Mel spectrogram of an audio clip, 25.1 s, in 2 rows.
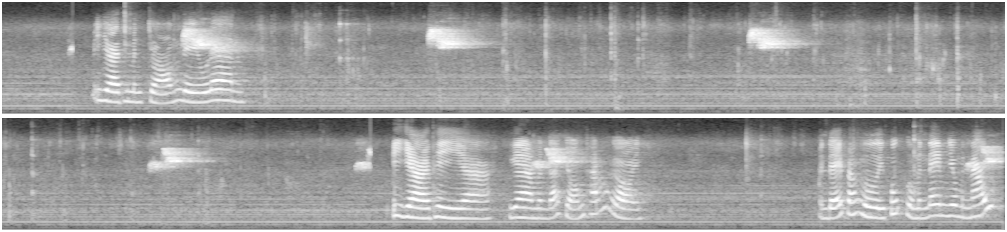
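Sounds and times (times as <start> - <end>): steady electrical hum: 0.0 - 25.0
bird chirping: 2.3 - 2.8, 5.4 - 6.2, 9.4 - 10.2, 14.4 - 15.3, 17.0 - 17.2, 19.2 - 19.8.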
